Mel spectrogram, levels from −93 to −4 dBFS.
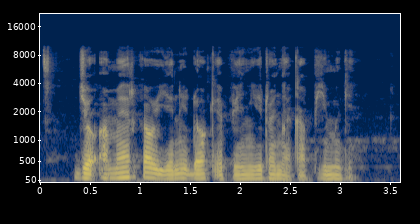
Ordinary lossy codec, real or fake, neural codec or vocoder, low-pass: none; fake; vocoder, 44.1 kHz, 128 mel bands every 512 samples, BigVGAN v2; 9.9 kHz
